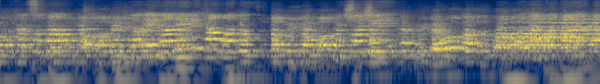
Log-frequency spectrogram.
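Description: Large mixed congregation of men and women singing a hymn together in sustained notes, with a brief pause between phrases about five seconds in.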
